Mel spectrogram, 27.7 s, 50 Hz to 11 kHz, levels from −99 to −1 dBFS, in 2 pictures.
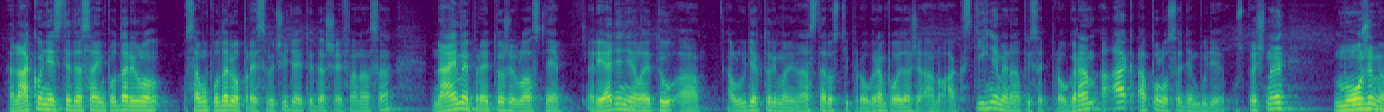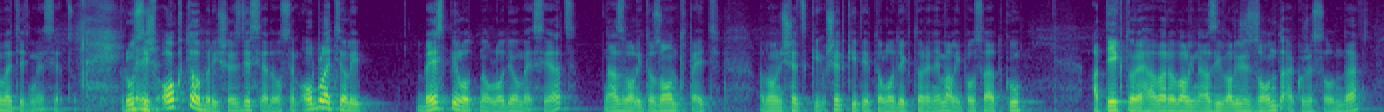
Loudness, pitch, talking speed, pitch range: -25 LUFS, 115 Hz, 160 wpm, 100-130 Hz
